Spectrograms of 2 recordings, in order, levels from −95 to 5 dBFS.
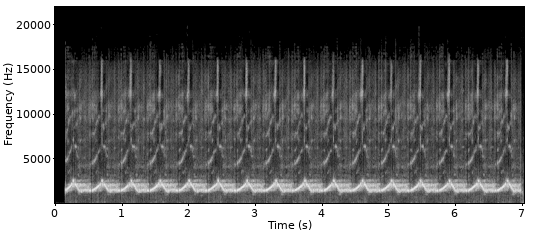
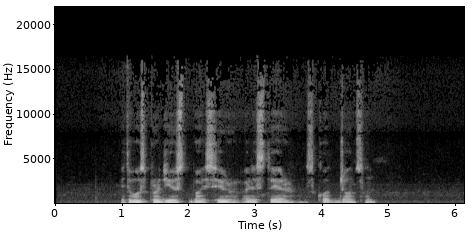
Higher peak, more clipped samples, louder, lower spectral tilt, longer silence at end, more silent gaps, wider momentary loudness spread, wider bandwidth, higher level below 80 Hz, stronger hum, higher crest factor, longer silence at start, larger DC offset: first, 0 dBFS vs -6 dBFS; neither; first, -9 LUFS vs -22 LUFS; second, 2 dB/octave vs -5.5 dB/octave; second, 0 s vs 1.3 s; neither; second, 1 LU vs 13 LU; about the same, 17 kHz vs 16 kHz; second, -62 dBFS vs -52 dBFS; neither; second, 10 dB vs 18 dB; second, 0.15 s vs 1 s; neither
